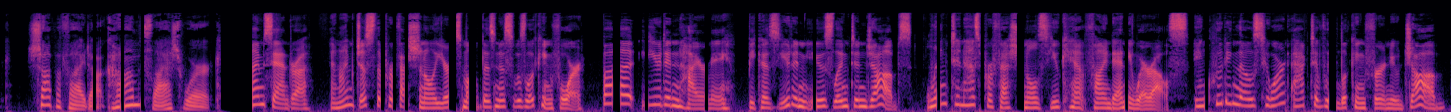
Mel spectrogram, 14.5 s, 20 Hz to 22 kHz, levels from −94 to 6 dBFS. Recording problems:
choppy; very; 7% of the speech affected

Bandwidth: 13.5 kHz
